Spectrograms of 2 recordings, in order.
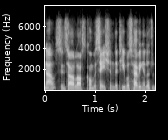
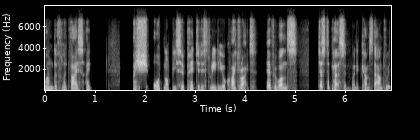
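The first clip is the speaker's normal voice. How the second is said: low, hushed, dropped voice; 2 semitones lower, 5 dB quieter than usual. As the snake turns back towards the chessboard, turn to Joan and answer her advice in a low voice. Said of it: "in a low voice say".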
